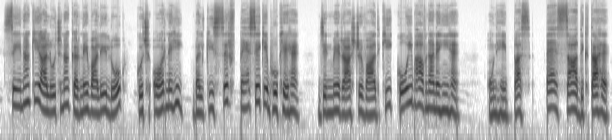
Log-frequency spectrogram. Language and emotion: Hindi, disgusted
